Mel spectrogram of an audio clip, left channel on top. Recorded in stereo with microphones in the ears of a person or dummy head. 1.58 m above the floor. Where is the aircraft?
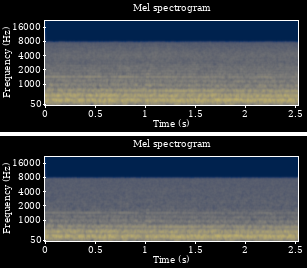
65° left (ahead or behind); by 2.5 s 60° left (ahead or behind).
